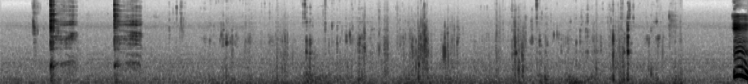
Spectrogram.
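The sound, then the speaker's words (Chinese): Faint chewing and biting as someone tastes food: a couple of sharp crunchy clicks early on, then soft, irregular mouth sounds, ending with a louder burst. “那我就尝尝看。”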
